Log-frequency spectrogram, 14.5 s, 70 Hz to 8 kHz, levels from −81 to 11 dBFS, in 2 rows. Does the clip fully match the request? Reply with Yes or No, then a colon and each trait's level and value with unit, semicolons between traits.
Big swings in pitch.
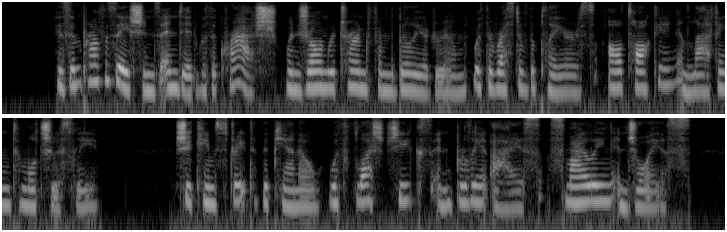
No: average, 3.2 semitones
